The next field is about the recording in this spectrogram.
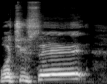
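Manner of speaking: high-pitched, loud Tennessee accent with a drawl.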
